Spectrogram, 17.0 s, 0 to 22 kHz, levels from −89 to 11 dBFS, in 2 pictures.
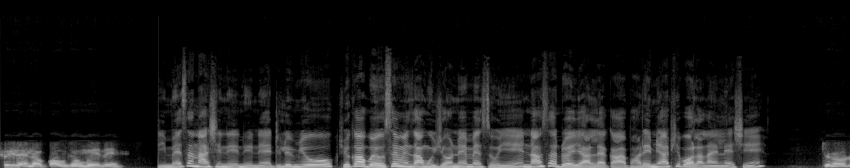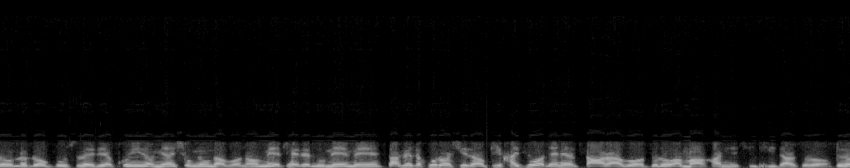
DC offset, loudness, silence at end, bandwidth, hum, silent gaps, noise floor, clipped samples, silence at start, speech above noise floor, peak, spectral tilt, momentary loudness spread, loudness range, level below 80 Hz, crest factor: under 0.1%; -24 LUFS; 0 s; 13 kHz; none; none; -63 dBFS; under 0.1%; 0 s; 39 dB; -8 dBFS; -6.5 dB/octave; 7 LU; 4 LU; -66 dBFS; 16 dB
